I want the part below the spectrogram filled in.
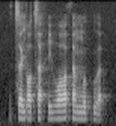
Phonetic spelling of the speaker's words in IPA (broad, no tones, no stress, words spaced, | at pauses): t͡səjɔt͡sɐhi βɔθɐ ŋʷəkʷɐ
